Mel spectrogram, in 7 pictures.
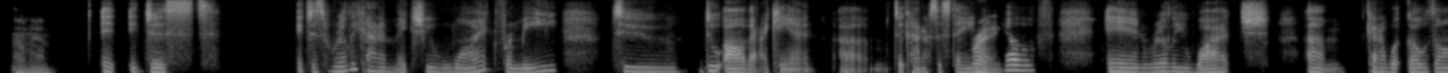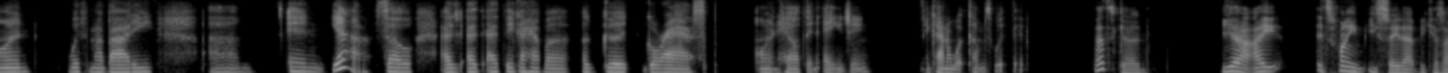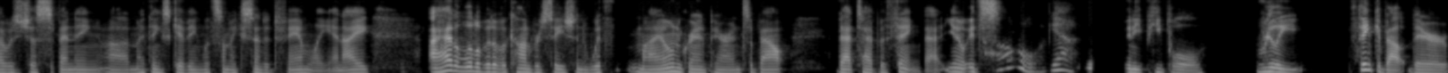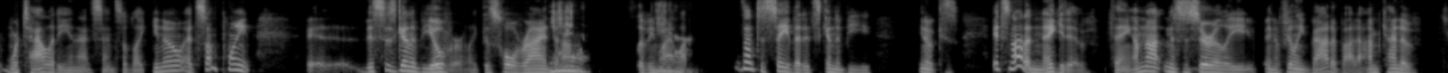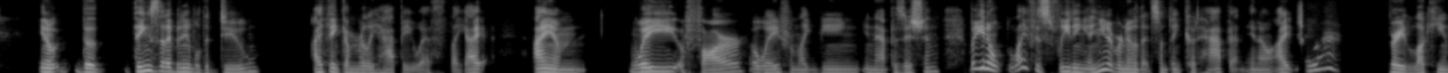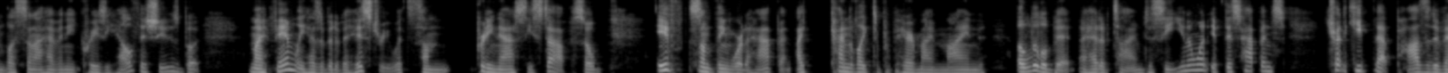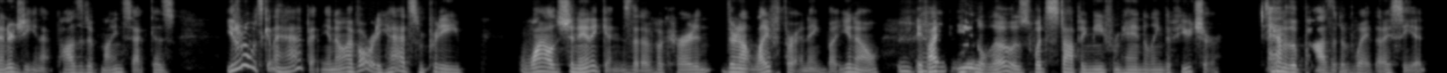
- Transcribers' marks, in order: tapping; other background noise
- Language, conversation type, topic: English, unstructured, How should I approach conversations about my aging and health changes?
